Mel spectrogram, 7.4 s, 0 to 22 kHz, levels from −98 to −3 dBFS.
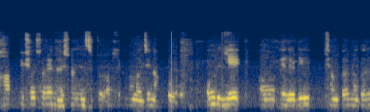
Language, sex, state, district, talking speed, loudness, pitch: Hindi, female, Maharashtra, Nagpur, 95 wpm, -19 LUFS, 195 Hz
